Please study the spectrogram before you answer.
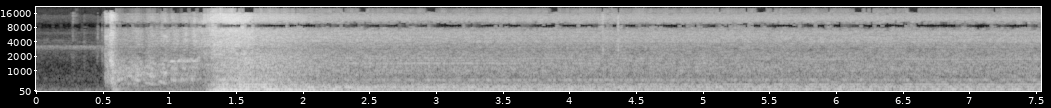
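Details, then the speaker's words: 1986 Mustang SSP after new spark plugs and wires: quick crank on restart, catches cleanly, then settles to a steady even idle with no misses; normal start and idle. "oh I think it's I think it's all right for now and now it just idle back down a little bit but I think that's where it's supposed to be"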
